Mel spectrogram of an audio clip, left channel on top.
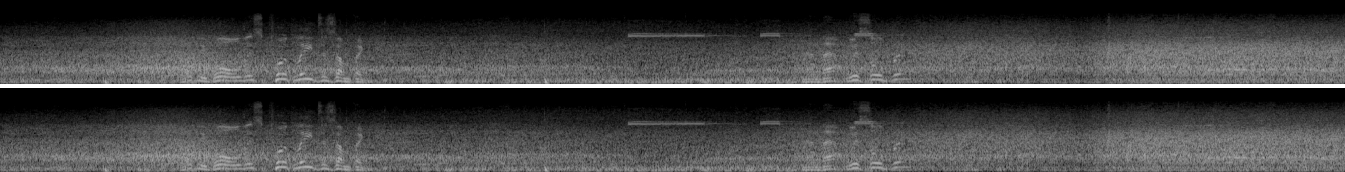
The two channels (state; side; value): identical; both; correlation 1.00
